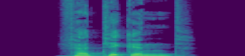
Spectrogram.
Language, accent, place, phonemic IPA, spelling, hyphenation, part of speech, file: German, Germany, Berlin, /fɛɐ̯ˈtɪkənt/, vertickend, ver‧ti‧ckend, verb, De-vertickend.ogg
- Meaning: present participle of verticken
